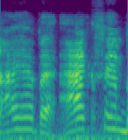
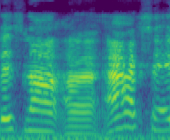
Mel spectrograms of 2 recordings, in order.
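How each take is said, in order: First: Said in the usual way. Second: "accent" hit louder and heavier; stress on accent. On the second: Shown as a demonstration. Vlogger saying theirs is no true island accent, "accent" stressed. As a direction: punch "accent" as if it means a real, strong one. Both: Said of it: "but it's not an accent".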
